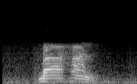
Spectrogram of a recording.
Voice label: "bahan", bahasa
